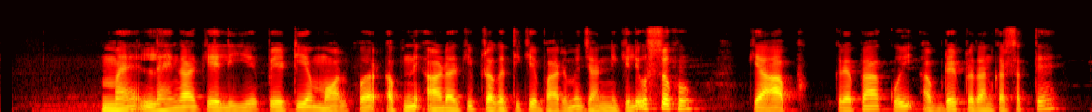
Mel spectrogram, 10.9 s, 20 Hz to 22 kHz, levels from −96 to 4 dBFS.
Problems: background sounds at intervals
